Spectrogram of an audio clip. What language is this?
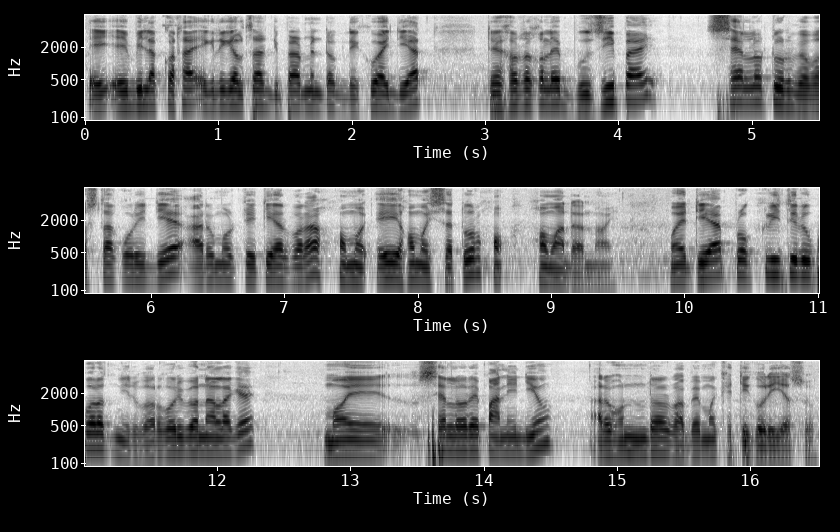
Assamese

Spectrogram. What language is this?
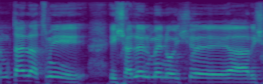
Hebrew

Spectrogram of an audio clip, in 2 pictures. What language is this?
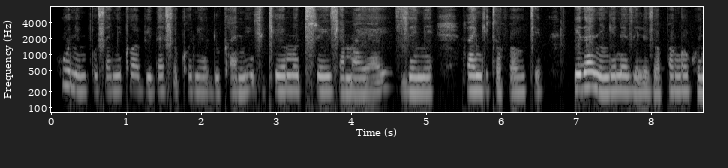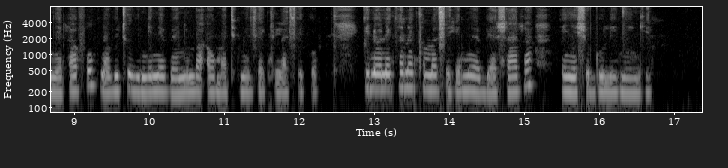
Swahili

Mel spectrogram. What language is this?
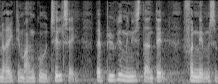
Danish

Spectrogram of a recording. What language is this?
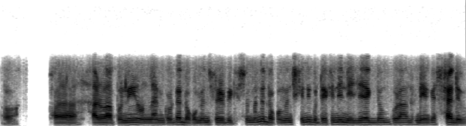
Assamese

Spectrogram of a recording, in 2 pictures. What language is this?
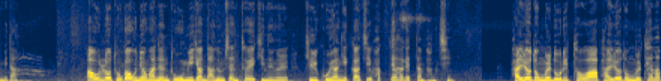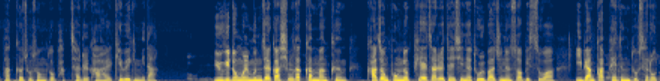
Korean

